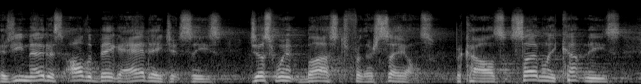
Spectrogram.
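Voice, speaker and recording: Noticeable background noise and audible room echo surround a man whose fairly high voice shows ordinary pitch variation. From US South. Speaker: audience member asking a question. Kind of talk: audience question at a panel forum. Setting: public forum with audience.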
